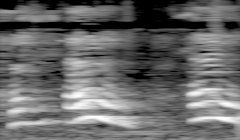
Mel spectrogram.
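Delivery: weak puppy yip. Pretend. Voicing the dog's weak bark.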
